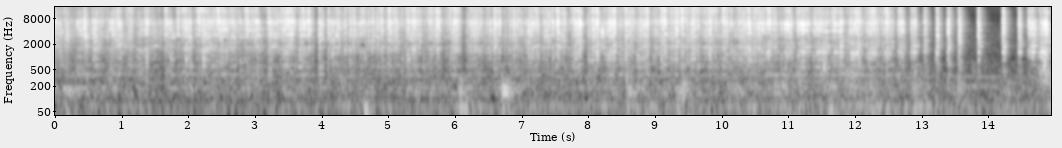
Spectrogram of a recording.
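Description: Long nails scratch fast across the hollow metal mesh grille of a large silver condenser microphone. The result is a dense, bright, hissing rasp of rapid strokes with almost no low end, which breaks into separate quick swipes with short gaps near the end.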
